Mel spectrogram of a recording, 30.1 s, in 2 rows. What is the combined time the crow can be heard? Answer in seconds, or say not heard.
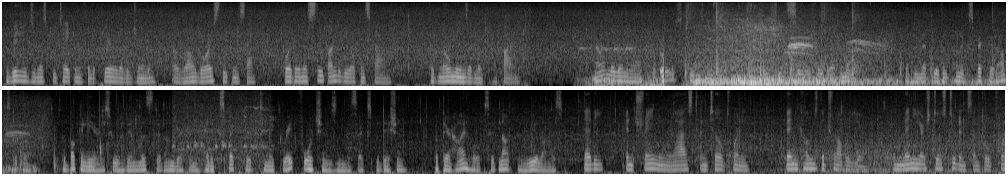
7 s.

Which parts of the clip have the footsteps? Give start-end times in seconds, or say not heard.
10.2-16.9.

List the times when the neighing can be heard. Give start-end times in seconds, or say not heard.
17.6-19.2.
